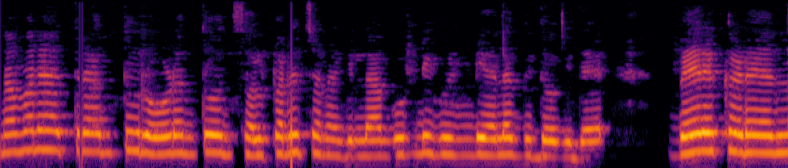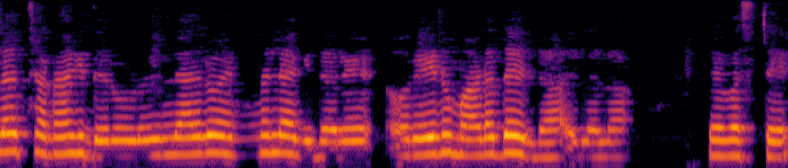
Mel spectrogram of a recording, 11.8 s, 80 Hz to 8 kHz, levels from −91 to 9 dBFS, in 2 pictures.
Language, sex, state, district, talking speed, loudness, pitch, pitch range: Kannada, female, Karnataka, Shimoga, 115 wpm, -19 LUFS, 255 Hz, 230-275 Hz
